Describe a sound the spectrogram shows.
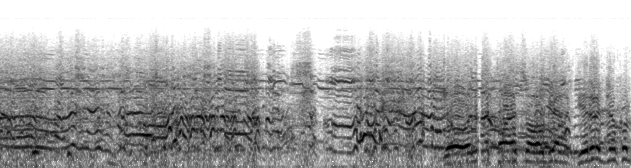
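A woman wails loudly in grief.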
